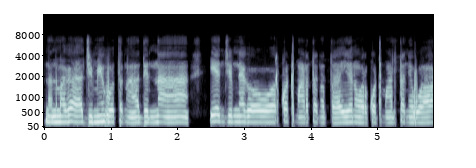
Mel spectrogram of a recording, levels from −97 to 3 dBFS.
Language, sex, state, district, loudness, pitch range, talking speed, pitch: Kannada, female, Karnataka, Gulbarga, -13 LUFS, 175-190 Hz, 145 wpm, 185 Hz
